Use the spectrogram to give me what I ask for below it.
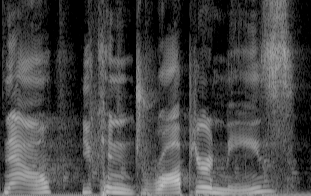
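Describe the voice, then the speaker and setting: A woman's voice: on the high side, takes it slowly, soft background music. A woman coaching a workout like an aerobics instructor, cueing moves and counting in a casual, encouraging, urging way. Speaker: fitness instructor leading a home workout class.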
